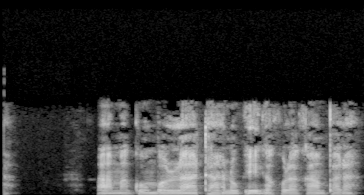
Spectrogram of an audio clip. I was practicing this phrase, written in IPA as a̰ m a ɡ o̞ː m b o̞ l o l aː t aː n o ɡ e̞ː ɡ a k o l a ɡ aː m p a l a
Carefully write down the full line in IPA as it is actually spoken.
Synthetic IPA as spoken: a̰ m a ɡ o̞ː m b o̞ l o l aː t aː n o ɡ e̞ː ɡ a k o l a k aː m p a l a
